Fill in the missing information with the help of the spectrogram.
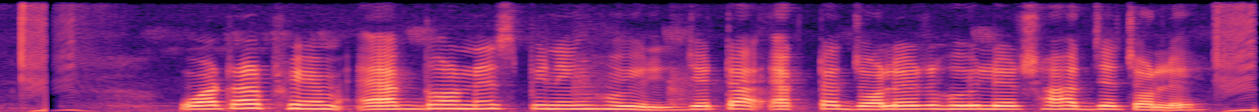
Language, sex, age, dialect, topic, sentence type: Bengali, female, 31-35, Northern/Varendri, agriculture, statement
